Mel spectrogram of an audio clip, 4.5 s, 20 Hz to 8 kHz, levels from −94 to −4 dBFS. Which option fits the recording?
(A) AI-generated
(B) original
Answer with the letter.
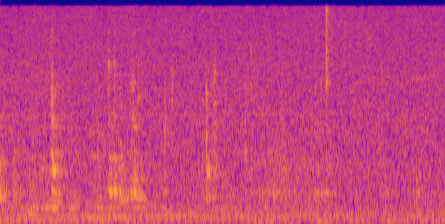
B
